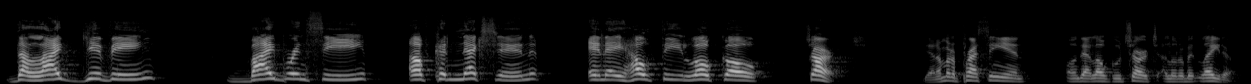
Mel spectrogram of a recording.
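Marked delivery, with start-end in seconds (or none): 0.2-8.4 very slow, deliberate, drawn out word by word. Repeating a sentence to stress it, said really slowly. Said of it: "let me say it really slow".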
